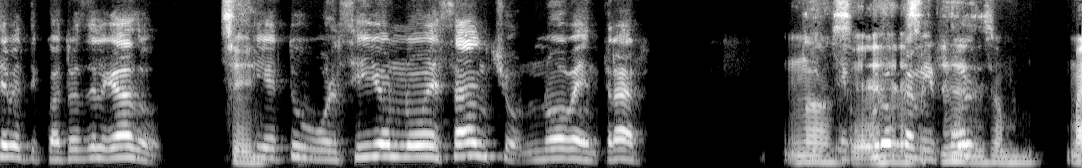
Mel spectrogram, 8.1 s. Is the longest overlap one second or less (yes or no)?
no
